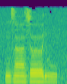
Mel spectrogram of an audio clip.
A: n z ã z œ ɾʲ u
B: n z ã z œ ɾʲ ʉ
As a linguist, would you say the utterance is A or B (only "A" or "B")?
A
